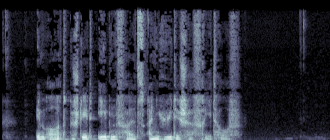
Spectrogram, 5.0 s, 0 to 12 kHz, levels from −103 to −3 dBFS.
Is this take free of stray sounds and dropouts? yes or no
yes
